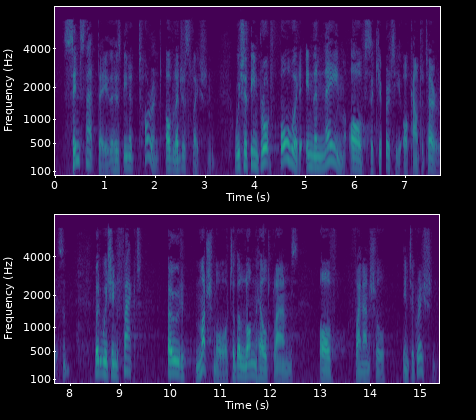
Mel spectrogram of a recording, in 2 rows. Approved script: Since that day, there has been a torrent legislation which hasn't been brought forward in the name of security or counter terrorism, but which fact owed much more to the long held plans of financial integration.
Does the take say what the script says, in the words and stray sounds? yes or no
no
